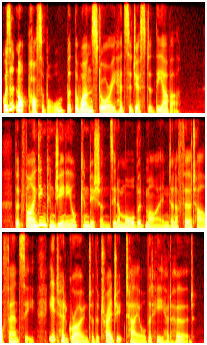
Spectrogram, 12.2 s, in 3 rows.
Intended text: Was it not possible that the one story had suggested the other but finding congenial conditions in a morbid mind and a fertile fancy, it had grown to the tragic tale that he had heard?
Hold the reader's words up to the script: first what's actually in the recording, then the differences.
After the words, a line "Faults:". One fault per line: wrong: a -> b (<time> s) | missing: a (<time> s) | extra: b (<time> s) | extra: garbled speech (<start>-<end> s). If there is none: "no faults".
Was it not possible that the one story had suggested the other but finding congenial conditions in a morbid mind and a fertile fancy, it had grown to the tragic tale that he had heard?
Faults:
no faults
